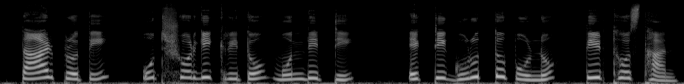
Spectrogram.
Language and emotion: Bengali, neutral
